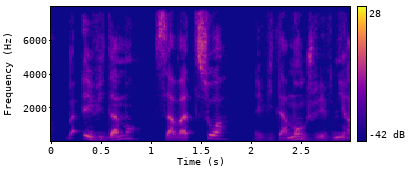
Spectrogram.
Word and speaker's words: ça va de soi: Quatrième expression : "Ça va de soi". On mange un "e", "ça va de soi".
